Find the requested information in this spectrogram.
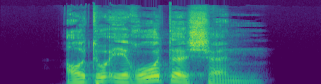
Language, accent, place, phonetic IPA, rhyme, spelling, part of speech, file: German, Germany, Berlin, [aʊ̯toʔeˈʁoːtɪʃn̩], -oːtɪʃn̩, autoerotischen, adjective, De-autoerotischen.ogg
- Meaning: inflection of autoerotisch: 1. strong genitive masculine/neuter singular 2. weak/mixed genitive/dative all-gender singular 3. strong/weak/mixed accusative masculine singular 4. strong dative plural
